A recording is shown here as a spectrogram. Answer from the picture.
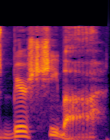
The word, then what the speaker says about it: Beersheba: Now in the New American Standard Version, the Sheba, Isaac called it Sheba, is spelled S-H-I-B-A-H in the English, and the Sheba in Beersheba is S-H-E-B-A, so it's spelled differently, but it's pronounced the same.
